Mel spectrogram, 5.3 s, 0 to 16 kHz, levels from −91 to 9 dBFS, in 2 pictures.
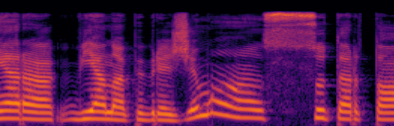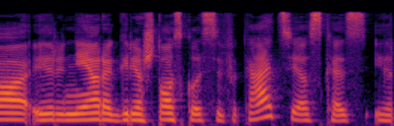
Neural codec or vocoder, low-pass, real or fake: none; 10.8 kHz; real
